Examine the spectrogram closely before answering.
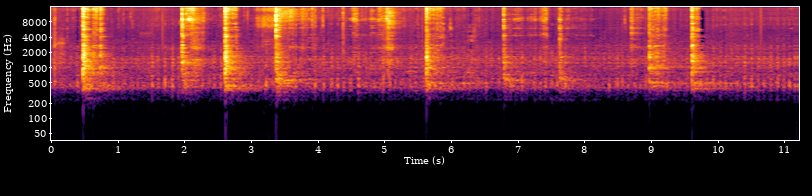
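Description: Perforated stainless-steel skimmer scraping and clinking against a steel stockpot and a steel bowl while scum is skimmed off boiling chicken stock. The clinks are light and come about once a second.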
